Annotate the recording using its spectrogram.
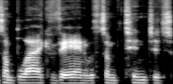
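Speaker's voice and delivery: ordinary delivery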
